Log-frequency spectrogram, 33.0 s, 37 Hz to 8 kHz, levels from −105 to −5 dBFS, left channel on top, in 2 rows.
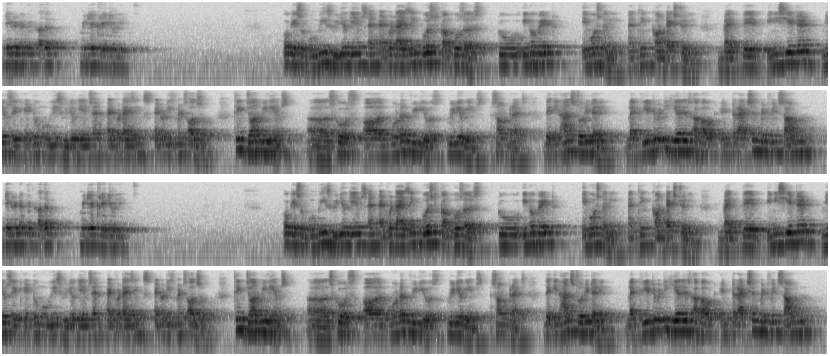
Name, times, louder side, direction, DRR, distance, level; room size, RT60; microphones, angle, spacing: voice 1, 0.0-1.1 1.6-2.5, right 2 dB, 85° right, 4 dB, 0.5 m, -23 dB
voice 2, 5.6-9.5 9.9-10.9 11.6-13.8 14.3-16.1 16.4-22.2 22.6-26.9 27.4-28.6 29.0-32.6, right 1 dB, 20° right, -1 dB, 0.5 m, -23 dB
3.9 x 2.2 x 3.2 m, 1.1 s
head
